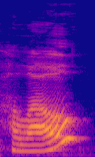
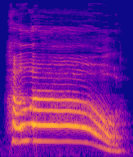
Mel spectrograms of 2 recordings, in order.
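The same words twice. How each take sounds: First: "Hello?" with a questioning rise, a bit louder; asking. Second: "Hello?" yelled much higher and louder, stretched out; yelling. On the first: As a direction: ask "Hello?" into the dark. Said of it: "Will he be asking". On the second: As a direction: call "Hello?" out at full voice. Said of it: "Will he be yelling". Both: Shown as a demonstration.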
